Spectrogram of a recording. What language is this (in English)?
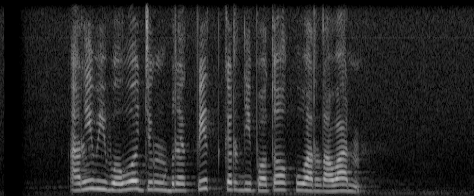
Sundanese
